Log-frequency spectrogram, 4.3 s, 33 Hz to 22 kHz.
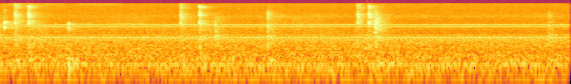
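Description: Small cooling fan on a Radxa Rock 3A single-board computer running with a faint steady whine. A few soft clicks come in close pairs about every second and a half.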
